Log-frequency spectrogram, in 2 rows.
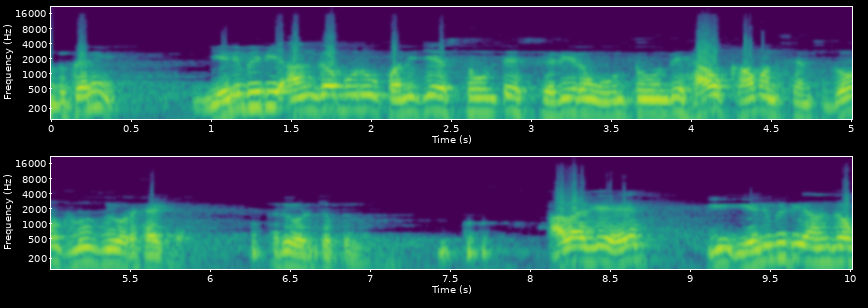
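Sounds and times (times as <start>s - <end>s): man talking: 0.0s - 7.2s, 8.1s - 10.0s.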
